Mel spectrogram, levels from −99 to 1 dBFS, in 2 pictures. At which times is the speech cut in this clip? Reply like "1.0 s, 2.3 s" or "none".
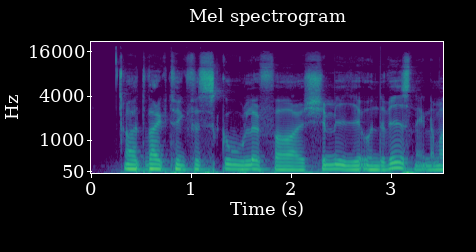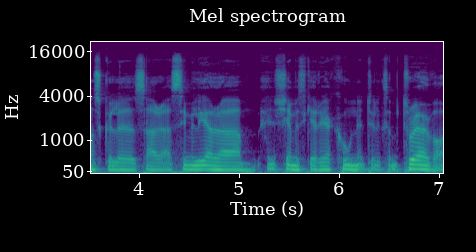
none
